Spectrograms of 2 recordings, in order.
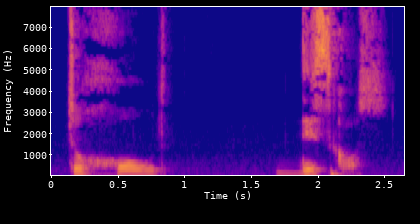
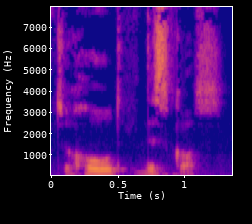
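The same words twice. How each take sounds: First: Teacher's stress on "hold". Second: "To hold discourse" said slowly, even; dictating slowly; slow repetition. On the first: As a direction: lean up on "hold". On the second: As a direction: repeat it slowly for note-taking. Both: Shown as a demonstration.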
